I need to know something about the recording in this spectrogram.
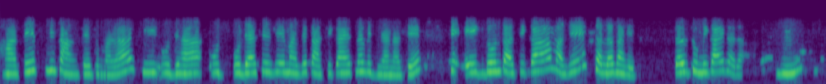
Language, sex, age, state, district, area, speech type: Marathi, female, 18-30, Maharashtra, Mumbai Suburban, urban, conversation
